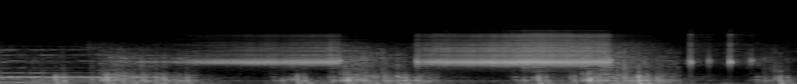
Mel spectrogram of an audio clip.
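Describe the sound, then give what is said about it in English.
A call from a hotel room phone to the Boston police ringing on the line, two long buzzing rings separated by a short pause, followed by a few quick clicks as the call connects. No one speaks. “But I wasn't exactly cooing when I got to my hotel room phone and put a call through to the Boston police.”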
